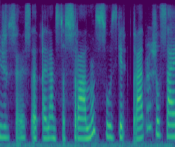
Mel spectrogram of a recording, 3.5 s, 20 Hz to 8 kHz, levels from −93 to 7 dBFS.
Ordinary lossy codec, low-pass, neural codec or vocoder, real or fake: none; 7.2 kHz; autoencoder, 22.05 kHz, a latent of 192 numbers a frame, VITS, trained on many speakers; fake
